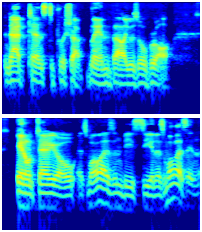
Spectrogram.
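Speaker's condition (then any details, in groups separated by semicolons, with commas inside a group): No condition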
